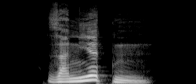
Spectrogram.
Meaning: inflection of sanieren: 1. first/third-person plural preterite 2. first/third-person plural subjunctive II
- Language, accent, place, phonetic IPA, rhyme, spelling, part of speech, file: German, Germany, Berlin, [zaˈniːɐ̯tn̩], -iːɐ̯tn̩, sanierten, adjective / verb, De-sanierten.ogg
